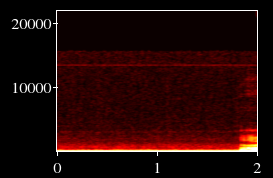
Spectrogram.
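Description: Steady low background rumble with no distinct event, until a man's voice begins near the end.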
